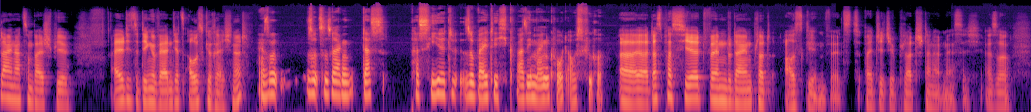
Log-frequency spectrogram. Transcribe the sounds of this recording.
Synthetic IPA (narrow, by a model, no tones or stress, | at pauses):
l̥aɪnɐt͡sʊmbaɪʃpiːl | ʔaldiːzədɪŋəveːɐdn̩jɛt͡stʔaʊsɡ̥əʁɛçnətʔalzozoːt͡suzaːɡŋ̩d̥as | pʰasiːɐtz̥obaltɪçkv̥aːzimaɪnənkʰo̰ːtʔa̰ʊsfyːʁ̞ə̰ | ʔɛːd̥aspʰasiːɐtv̥ɛnduːdaɪnənpʰl̥ɔtʔa̰ʊsɡ̥eːbm̩vɪ̰lstb̥aɪd͡ʒiːd͡ʒeːpʰl̥ɔtʃtanda̰ɐtmɛ̰ːsɪçʔa̰lzo̰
